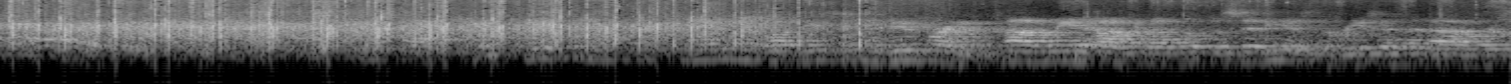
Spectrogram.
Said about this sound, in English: Applause for Mayor Tommy Battle.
